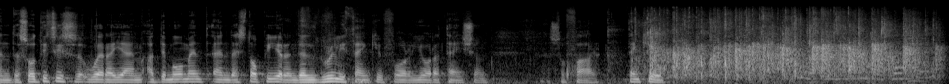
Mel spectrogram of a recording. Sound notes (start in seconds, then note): 6.3 audience applause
